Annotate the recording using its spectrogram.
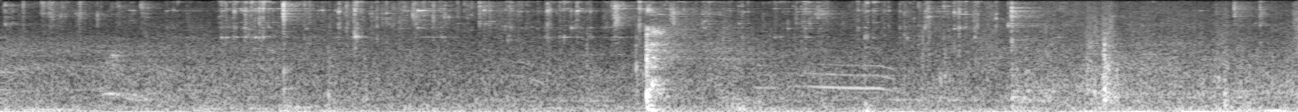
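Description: Metal keys jangling and clinking as a bunch is handed round among several people, with a brief falling squeak about three seconds in.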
